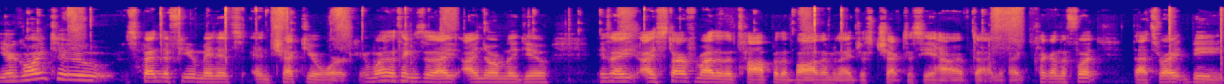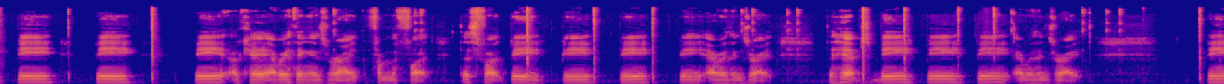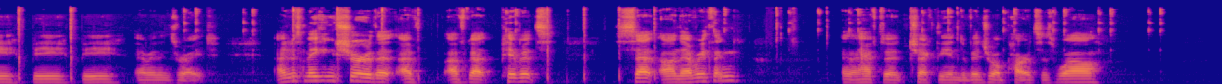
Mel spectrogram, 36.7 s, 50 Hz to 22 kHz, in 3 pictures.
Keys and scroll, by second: 1.7 1, 2.3 2, 2.9 space, 4.7 space, 5.7 space, 7.5 space, 8.5 2, 11.7 b, 13.0 b, 13.8 b, 17.5 b, 18.2 b, 18.8 b, 20.9 b, 22.2 space, 24.3 b, 27.5 b, 30.0 b, 32.3 space, 33.6 space.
